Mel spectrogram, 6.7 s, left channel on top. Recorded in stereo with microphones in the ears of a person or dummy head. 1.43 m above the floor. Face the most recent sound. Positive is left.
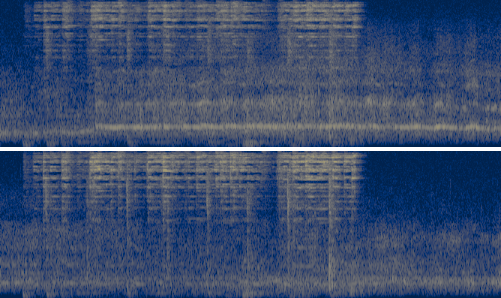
turn(degrees=-55)  # may be behind; listen again after turning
